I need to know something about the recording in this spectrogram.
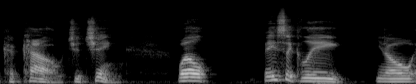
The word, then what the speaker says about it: cacao: we're talking about not cocoa but caca C aao caca it's pronounced like cha-ching Kaka cha-ching well basically you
